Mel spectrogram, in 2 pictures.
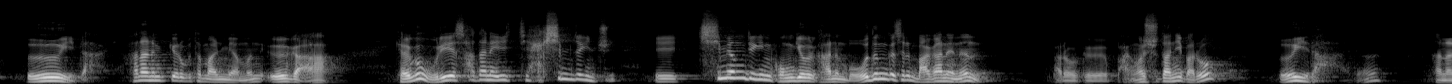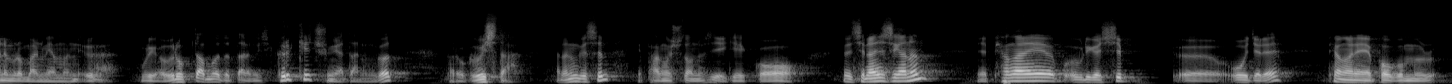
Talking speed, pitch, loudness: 265 characters per minute, 155 Hz, -23 LUFS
